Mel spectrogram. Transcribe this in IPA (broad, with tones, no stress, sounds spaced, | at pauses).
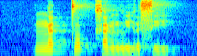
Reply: ŋ a˦˥ t̚ t̪ ɔ˦˥ k̚ x a˨˩ ŋ l i˨˩˨ ə̯ s i˨˩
